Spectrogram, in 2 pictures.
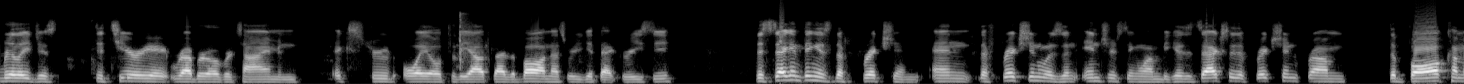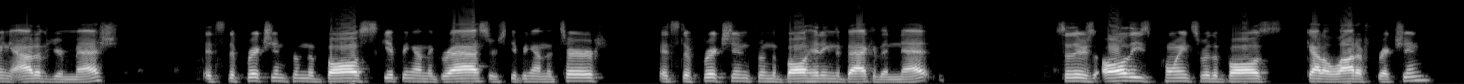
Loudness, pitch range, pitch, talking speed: -14 LUFS, 130-150 Hz, 140 Hz, 180 wpm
